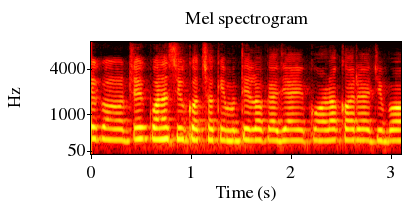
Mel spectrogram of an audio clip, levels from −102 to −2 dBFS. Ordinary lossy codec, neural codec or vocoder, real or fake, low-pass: none; codec, 16 kHz, 0.9 kbps, LongCat-Audio-Codec; fake; none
